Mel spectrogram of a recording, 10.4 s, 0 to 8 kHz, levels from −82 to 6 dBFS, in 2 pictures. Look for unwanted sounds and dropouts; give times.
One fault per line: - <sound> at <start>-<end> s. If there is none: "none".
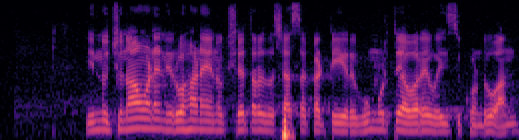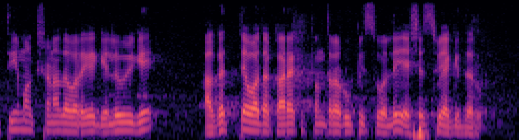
none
